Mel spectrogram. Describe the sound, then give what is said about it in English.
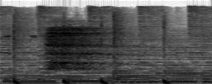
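A group of people take a deep breath together, heard as a soft, rushing breathy swell that rises and then fades, faint and quiet over a low steady background. “Everybody take a deep breath with me right now.”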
